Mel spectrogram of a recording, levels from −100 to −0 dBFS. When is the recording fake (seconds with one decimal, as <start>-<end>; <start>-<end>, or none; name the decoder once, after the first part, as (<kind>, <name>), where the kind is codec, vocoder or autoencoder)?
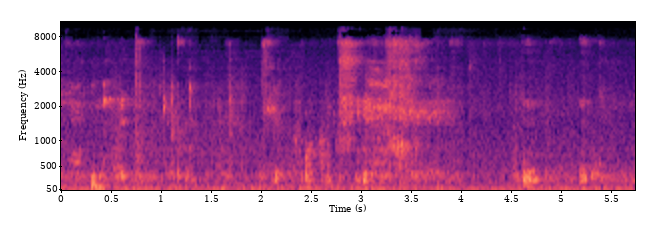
0.9-2.4 (codec, HILCodec); 3.4-4.1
